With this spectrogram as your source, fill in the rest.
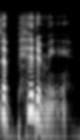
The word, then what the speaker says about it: epitome: Indeed, we begin with epitome pronounced e pi ti. The stress placement on that second syllable pi t is absolutely crucial here. E pi t omi.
